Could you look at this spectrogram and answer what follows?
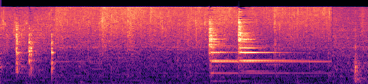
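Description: Shrimp with onion frying in a hot pan, a steady close sizzle with a few sharp pops and stir scrapes, a louder hiss rising as the onion goes in.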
